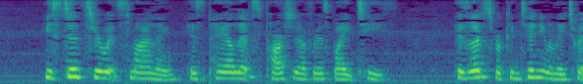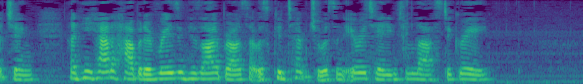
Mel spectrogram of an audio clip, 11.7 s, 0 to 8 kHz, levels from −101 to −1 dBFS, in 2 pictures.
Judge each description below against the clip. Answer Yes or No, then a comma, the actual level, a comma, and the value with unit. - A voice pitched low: No, high, 200 Hz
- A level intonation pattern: No, average, 3.4 semitones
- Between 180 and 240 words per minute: Yes, average, 185 wpm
